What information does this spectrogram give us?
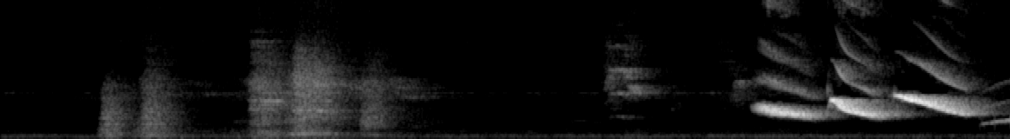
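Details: Green-winged saltator singing: after soft rustling, three loud, clear whistled notes in quick succession, each slurred downward, with a steady low hum in the background.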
